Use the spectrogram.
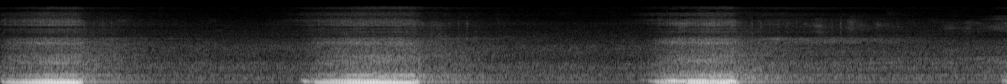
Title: Who Dog Snores Like A Human #dog #funny #funnyvideo #dogsnoring #subscribe #fyp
